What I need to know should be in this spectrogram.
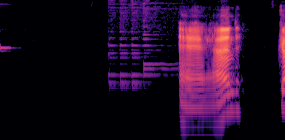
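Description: A short electronic jingle plays.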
